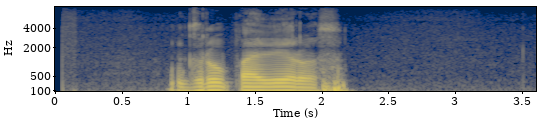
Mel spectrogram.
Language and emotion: Russian, neutral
